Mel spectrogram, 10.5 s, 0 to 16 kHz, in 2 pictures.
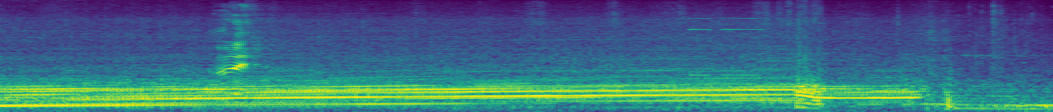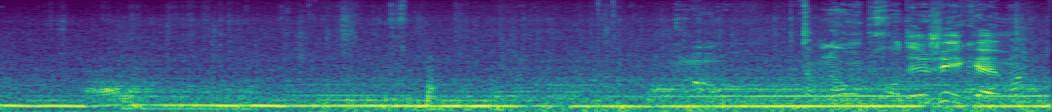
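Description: An Alpine A110 on track accelerating hard, the engine note climbing steadily in pitch, breaking with a gear change, then pulling again loud and close from inside the cabin while occupants talk over it.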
